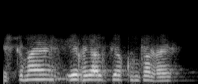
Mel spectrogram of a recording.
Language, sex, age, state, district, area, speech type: Hindi, male, 60+, Uttar Pradesh, Prayagraj, rural, conversation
